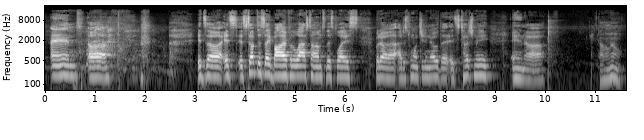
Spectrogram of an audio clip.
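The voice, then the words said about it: Teary, choked-up voice. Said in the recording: “I don't wanna cry. I'm just getting teary.”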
